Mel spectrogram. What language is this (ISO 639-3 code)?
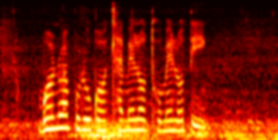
tsn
